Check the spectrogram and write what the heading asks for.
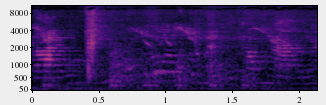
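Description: Chickens clucking faintly in short, repeated calls, with a single sharp click about half a second in.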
